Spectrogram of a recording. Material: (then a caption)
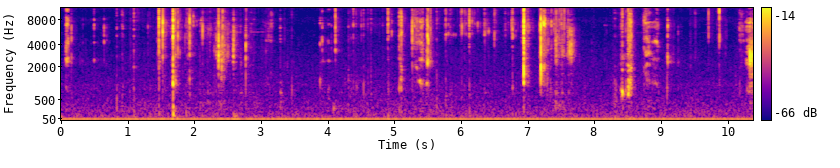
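Soap. A dry, solid purple-pink striped bar of soap is held in the hand and shaved with a metal blade, with chips falling off. Quiet, bright, crisp scraping and crunching strokes come in short irregular bursts, each dying out almost instantly, with faint hiss between them.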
